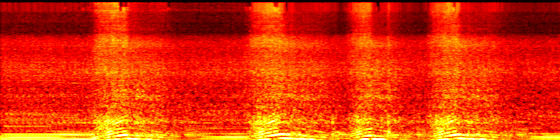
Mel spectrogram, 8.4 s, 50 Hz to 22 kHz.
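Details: 1999 Nissan Sentra 1.6 after an EGR delete and new headers were installed: repeated throttle blips rise and drop back cleanly with no ticks, rattles or misses. Much quieter than before the repair. Normal revving.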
